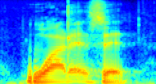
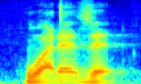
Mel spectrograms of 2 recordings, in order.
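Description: The two takes are said the same way.

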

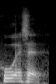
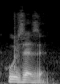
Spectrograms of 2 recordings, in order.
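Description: First: Said in the usual way. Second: "Whose is it" with the S linked into "is"; "Whose" ending in an audible S sound; added S sound. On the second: Shown as a demonstration. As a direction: make the S in "Whose" clearly heard. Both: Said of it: "En inglés es el sonido S".

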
